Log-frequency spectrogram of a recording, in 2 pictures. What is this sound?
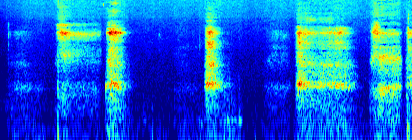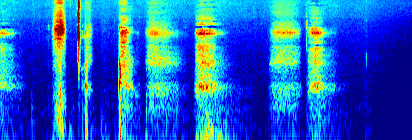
Rough Breathing
Me breathing heavy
